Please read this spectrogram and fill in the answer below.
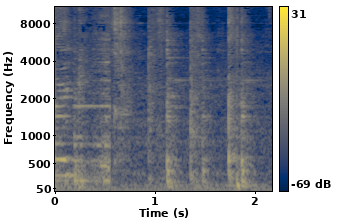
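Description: Spatula scraping and knocking against a stainless-steel mixing bowl as cake batter is worked, a few short clicks and scrapes.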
